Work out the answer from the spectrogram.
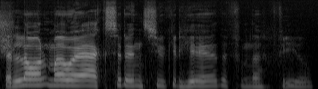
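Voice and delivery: put-on high, loud falsetto old lady. Co-host joins the old-lady bit, high and loud. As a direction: chime in as a gossiping old woman.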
